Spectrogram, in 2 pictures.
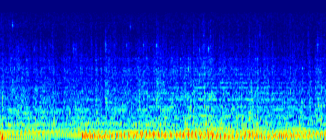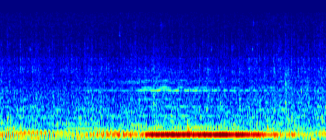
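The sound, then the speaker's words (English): Steady rain falls in a continuous hiss, joined by a low droning hum that swells louder for a stretch near the end. No one speaks. “Hear the natural pace of the rain as it changes in speed and weight.”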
